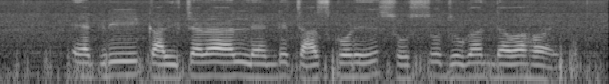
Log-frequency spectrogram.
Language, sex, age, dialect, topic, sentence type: Bengali, male, 18-24, Standard Colloquial, agriculture, statement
